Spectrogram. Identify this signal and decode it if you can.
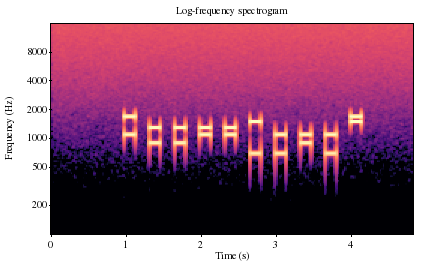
Multi-frequency trunk signalling (R1, as on North American trunks), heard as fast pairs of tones, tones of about 150 ms. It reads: KP 55667232 ST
